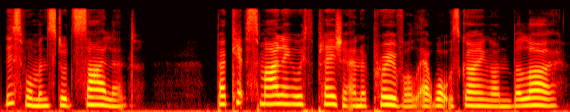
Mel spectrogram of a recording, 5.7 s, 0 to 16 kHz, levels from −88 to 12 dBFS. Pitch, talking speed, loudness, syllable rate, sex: 230 Hz, 180 wpm, -18 LUFS, 5.2 syllables/s, female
